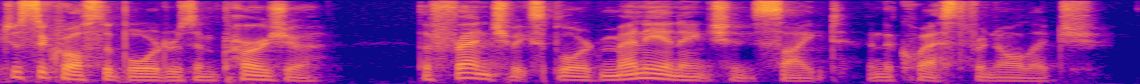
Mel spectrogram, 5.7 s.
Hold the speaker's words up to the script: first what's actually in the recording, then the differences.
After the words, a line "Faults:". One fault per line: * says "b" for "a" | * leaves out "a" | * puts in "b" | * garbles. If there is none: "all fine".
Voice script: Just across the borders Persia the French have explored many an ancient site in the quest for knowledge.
Just across the borders in Persia the French have explored many an ancient site in the quest for knowledge.
Faults:
* puts in "in"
